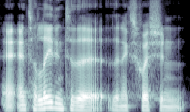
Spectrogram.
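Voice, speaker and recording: Deep, gravelly male interviewer. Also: lively intonation, normal speed. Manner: hesitant, stumbling over words. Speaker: student interviewer. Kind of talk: casual interview questions.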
